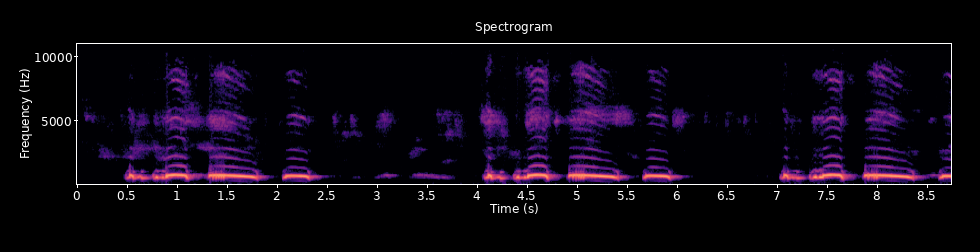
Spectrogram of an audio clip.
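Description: A spotted dove coos in phrases of four or five low, hollow notes, with a long note near the end, repeated about every three seconds.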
